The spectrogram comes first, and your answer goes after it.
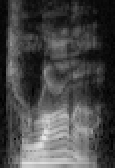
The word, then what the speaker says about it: Toronto: i i lived in toronto more accurately said torana t-a-r-a-a-n-n-n-a toronto toronto well i'm on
